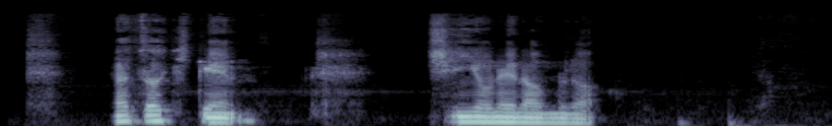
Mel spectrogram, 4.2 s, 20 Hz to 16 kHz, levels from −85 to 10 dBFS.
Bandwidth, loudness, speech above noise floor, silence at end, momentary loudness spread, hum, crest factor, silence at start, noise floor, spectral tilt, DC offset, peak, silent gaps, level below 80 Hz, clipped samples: 11 kHz; -20 LUFS; 37 dB; 1.2 s; 23 LU; none; 18 dB; 0.15 s; -55 dBFS; -7 dB/octave; under 0.1%; -4 dBFS; none; -40 dBFS; under 0.1%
